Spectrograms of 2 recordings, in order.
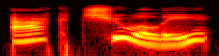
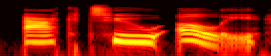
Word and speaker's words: actually: Pronunciation say actually not actu meaning in fact used to correct or contrast ideas.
